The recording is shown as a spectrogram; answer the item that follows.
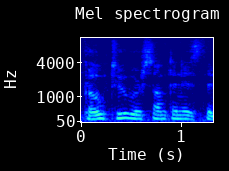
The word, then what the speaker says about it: Gotoh: they use which is spelled g-o-t-o-h and I think it's uh is pronounced go to so it's the end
